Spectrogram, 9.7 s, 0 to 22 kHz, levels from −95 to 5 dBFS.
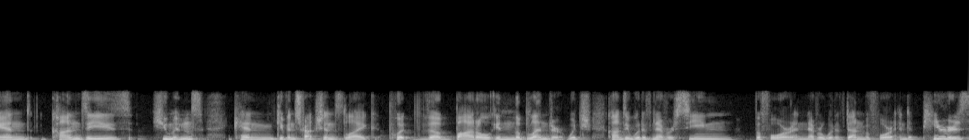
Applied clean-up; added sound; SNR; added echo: none; none; none; none.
